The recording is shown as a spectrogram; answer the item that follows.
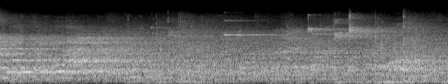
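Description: Indoor football being played in a sports hall: the ball kicked and bouncing on the hall floor, with players' shouts echoing in the large room. A few short high squeaks come in the second half.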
